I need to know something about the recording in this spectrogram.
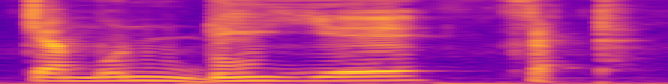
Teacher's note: Chữ N và chữ D có dấu nặng thì chúng ta phải đọc cong lưỡi và cái hơi từ trong cuống họng chúng ta đọc ra.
